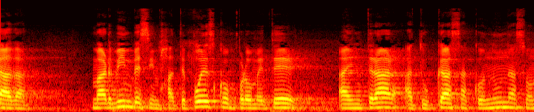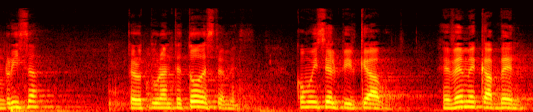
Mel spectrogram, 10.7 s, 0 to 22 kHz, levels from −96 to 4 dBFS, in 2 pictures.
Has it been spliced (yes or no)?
yes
